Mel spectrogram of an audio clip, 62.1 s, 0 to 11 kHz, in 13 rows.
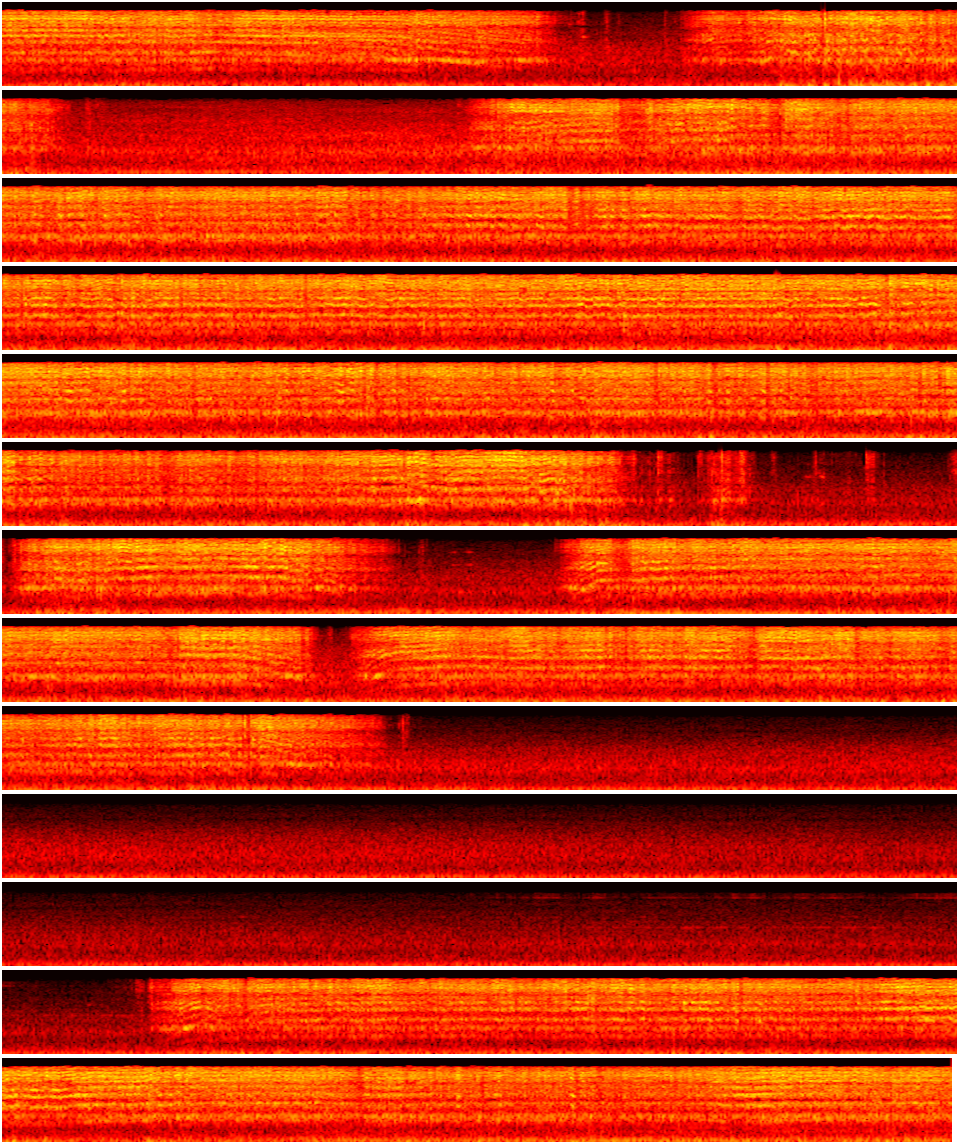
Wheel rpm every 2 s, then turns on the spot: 180, 50, 80, 40, 210, 230, 210, 200, 190, 210, 230, 230, 230, 130, 80, 80, 210, 150, 190, 180, 10, 0, 0, 0, 0, 0, 20, 190, 200, 230, 230.
2-4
